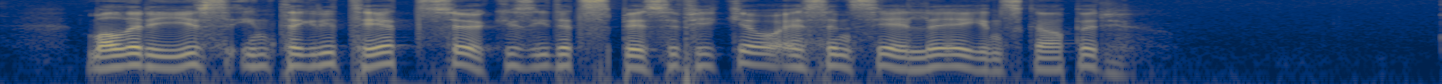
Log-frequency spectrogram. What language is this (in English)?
Norwegian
